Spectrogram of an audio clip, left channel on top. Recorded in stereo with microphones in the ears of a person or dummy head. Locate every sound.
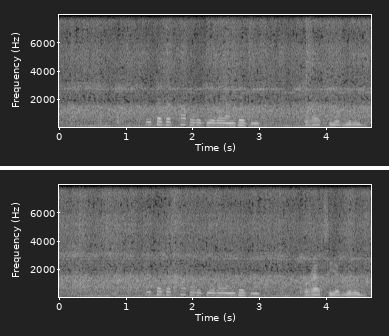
1.3 s a woman speaking: 65° left (ahead or behind); by 3.2 s 55° left (ahead or behind)
3.7 s a man speaking: 65° right (ahead or behind)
